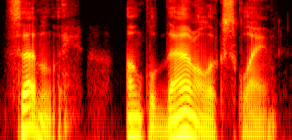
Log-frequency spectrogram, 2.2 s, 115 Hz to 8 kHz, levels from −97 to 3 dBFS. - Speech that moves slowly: Yes, slow, 110 wpm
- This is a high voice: No, very low, 95 Hz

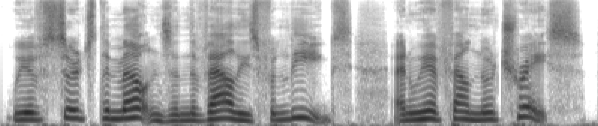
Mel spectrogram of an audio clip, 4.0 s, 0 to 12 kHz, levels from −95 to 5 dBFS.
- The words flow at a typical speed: No, fast, 240 wpm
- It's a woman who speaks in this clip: No, male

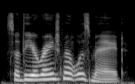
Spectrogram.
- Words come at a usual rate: No, fast, 220 wpm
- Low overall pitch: No, high, 205 Hz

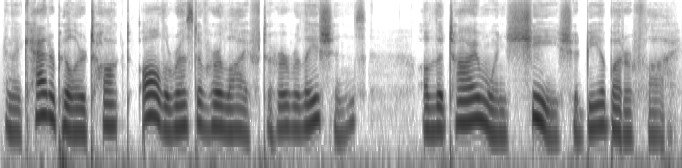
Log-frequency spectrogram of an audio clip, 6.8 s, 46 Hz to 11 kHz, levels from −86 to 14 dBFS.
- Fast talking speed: No, average, 195 wpm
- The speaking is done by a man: No, female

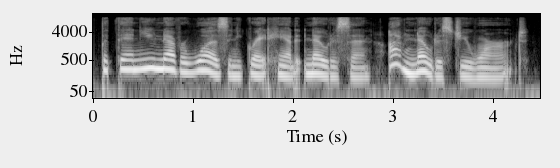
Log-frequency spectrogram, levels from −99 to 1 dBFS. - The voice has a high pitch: Yes, high, 200 Hz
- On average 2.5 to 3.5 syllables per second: No, 5.4 syllables/s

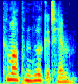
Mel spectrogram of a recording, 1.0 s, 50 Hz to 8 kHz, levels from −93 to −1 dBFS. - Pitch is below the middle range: No, medium, 180 Hz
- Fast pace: Yes, fast, 365 wpm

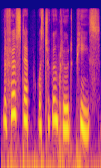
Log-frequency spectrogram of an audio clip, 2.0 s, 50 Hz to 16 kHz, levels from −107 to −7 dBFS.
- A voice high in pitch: Yes, high, 235 Hz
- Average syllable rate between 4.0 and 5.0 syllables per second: No, 6.0 syllables/s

